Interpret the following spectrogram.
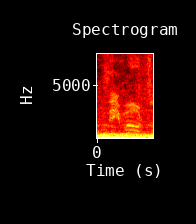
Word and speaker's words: Simon: Labyrinth required Simone to leapfrog several orders of infinity. Here's my thing about it, though. Like, Simone made him. Like, Simon, chat, that's how you pronounce it correctly, Simon.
